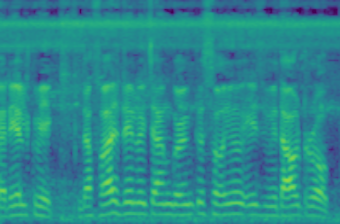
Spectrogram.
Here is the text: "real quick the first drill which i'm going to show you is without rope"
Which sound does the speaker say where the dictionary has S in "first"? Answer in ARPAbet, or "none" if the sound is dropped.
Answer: S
